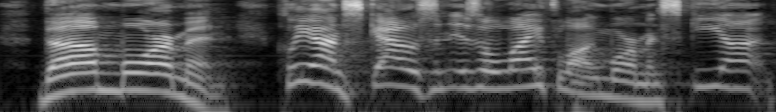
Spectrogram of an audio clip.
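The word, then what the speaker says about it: Skousen: book by an ex FBI agent in 1958 Cleon scen Cleon scen actually that's not the correct pronunciation it's Cleon scowen uh I am uh a fan of scow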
